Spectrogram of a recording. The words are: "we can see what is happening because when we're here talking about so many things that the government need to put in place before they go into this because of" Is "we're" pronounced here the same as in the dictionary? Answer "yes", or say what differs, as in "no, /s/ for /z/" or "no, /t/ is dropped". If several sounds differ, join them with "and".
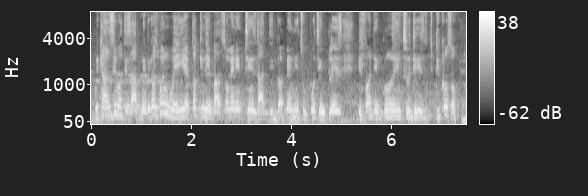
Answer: no, /w/ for /ɹ/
